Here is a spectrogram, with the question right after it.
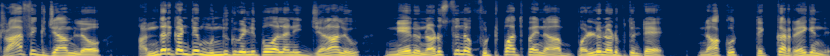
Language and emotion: Telugu, angry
